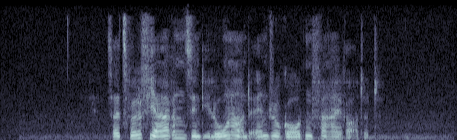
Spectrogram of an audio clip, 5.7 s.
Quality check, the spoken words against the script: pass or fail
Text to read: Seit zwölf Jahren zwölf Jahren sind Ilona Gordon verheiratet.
fail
